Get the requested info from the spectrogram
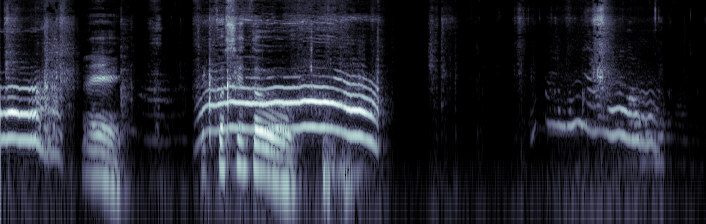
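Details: Angry kittens guarding a rat they are eating: sliding, downward-bending moans, then a long loud wavering growl lasting nearly two seconds, a pause, and a shorter falling moan, mixed with human speech.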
